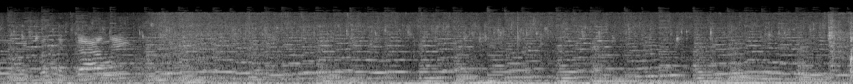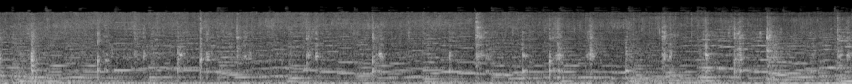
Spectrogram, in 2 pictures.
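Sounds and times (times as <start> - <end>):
background music with held notes: 0.0 - 17.0
food sizzling in oil: 0.1 - 5.6, 6.7 - 17.0
metal spatula scraping pan: 8.1 - 17.0.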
